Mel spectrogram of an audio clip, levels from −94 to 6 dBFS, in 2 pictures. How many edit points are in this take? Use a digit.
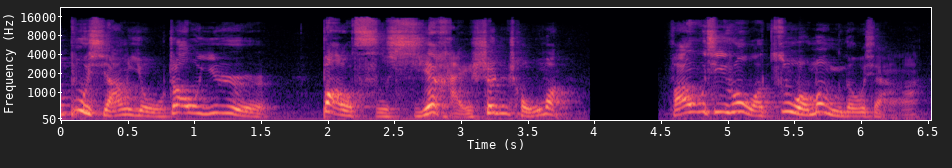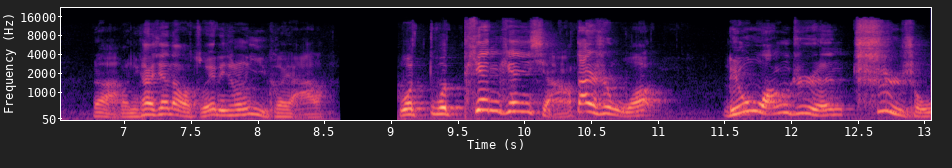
1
